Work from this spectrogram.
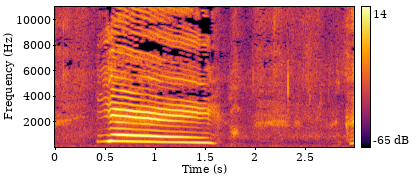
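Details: Tonka, a pet Alaskan Malamute frightened by a black cat, lets out a single drawn-out whine lasting about a second. It holds a steady tone and then slides gently downward, with a quiet voice heard faintly afterward.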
